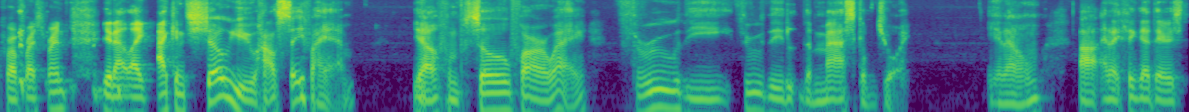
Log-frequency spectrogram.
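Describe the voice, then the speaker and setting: A man in middle age hosts a live chat in an extremely deep voice, heard dry and close with no room sound. He talks loosely and searches for words, circling back through fillers and restarts. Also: no echo. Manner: rambling with many restarts and fillers. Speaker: host. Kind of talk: casual live conversation.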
